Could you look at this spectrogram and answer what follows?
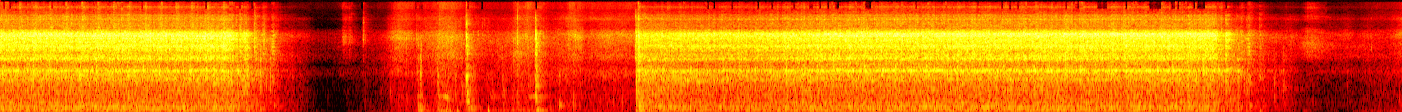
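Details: MTD snowblower that sat unused for several years, fresh gas, cranked on the electric starter with no pull cord: even fast churn about three beats a second in two long bursts, never catches or fires.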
